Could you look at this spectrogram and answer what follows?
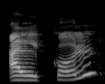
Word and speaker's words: alcohol: It's the only letter we will never pronounce. It's just as if there was nothing in there.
